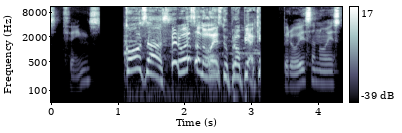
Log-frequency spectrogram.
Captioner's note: speaking in Spanish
